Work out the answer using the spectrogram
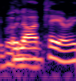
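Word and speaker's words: Oileán Cléire: Am I saying that correctly? – Ilan Clara, yeah.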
